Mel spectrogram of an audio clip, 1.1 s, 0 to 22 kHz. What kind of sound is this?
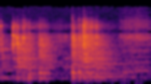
Snaresd, Snares, Mix (22)
Snare roll, completely unprocessed. Recorded with one dynamic mike over the snare, using 5A sticks.
acoustic, drum-roll, roll, snare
